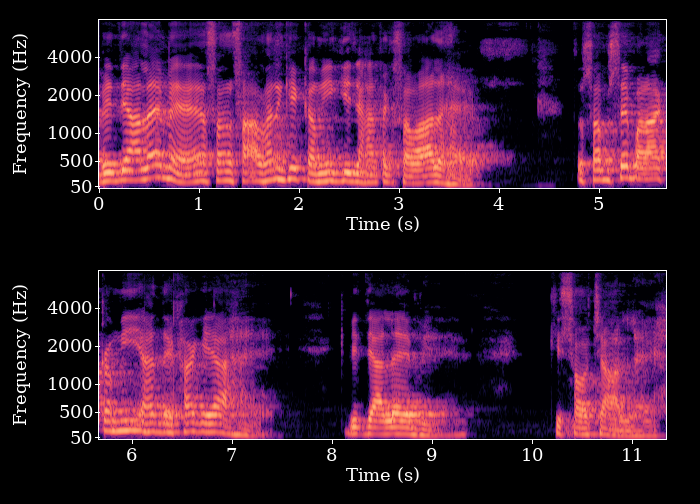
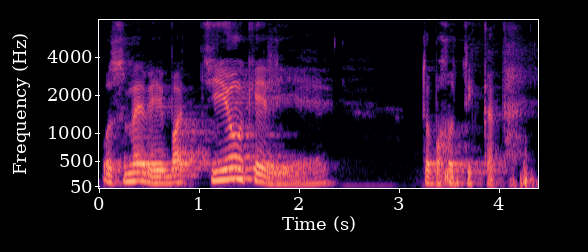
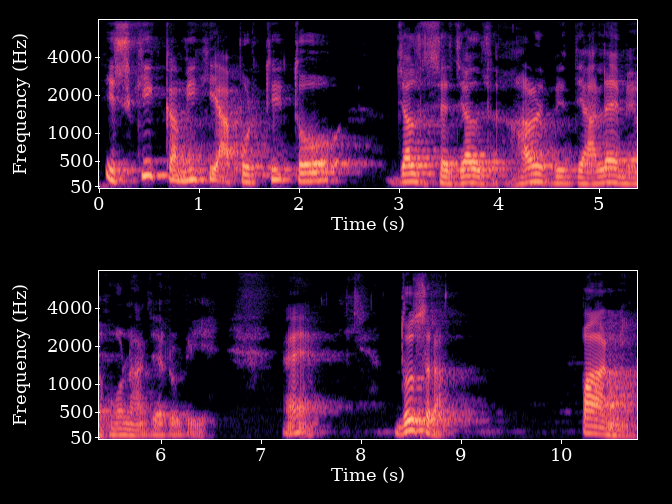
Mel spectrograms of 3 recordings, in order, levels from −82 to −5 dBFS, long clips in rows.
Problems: none marked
